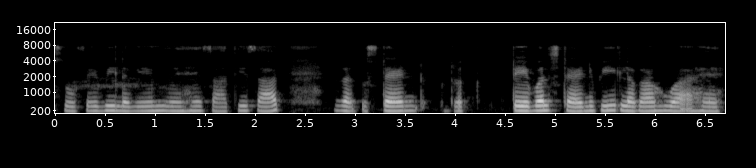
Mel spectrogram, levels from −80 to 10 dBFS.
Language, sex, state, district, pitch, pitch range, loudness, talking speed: Hindi, female, Chhattisgarh, Raigarh, 195 Hz, 190-205 Hz, -21 LUFS, 145 wpm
